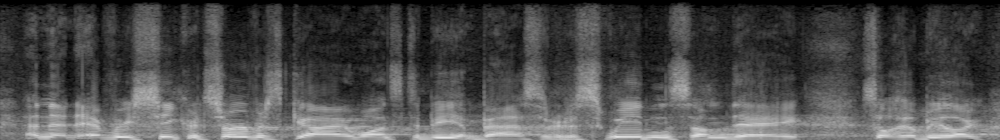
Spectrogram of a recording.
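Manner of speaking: usual speaking voice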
